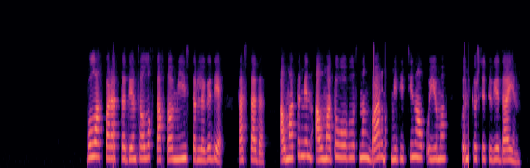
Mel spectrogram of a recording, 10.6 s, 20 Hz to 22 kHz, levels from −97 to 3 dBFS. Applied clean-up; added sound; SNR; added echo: none; none; none; none.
